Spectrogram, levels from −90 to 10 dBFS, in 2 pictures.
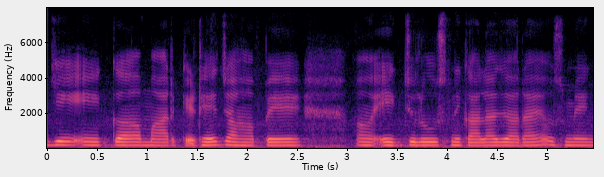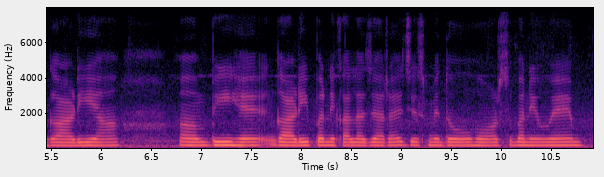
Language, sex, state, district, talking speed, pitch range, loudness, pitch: Hindi, female, Bihar, East Champaran, 165 wpm, 180-185 Hz, -24 LUFS, 180 Hz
